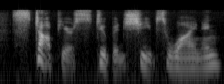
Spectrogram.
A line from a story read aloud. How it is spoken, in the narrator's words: heard her snarl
